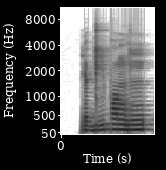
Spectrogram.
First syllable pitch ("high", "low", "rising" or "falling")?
low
